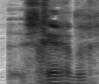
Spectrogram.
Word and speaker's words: Scherder: Ja, eh, dat is het Erik Schredderhuis. Scherder, ik moest de naam goed uitspreken.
